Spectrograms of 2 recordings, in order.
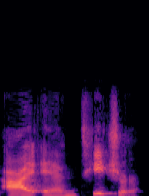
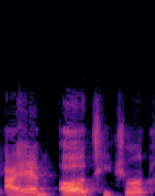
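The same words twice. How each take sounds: First: "I am teacher." with the article left out; dropping the article on purpose; literal Chinese word order. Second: Said in the usual way. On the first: Shown as a demonstration. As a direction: say "I am teacher." with no "a", as Mandarin would. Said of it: "but in Mandarin, we just say". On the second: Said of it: "in English, you say".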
